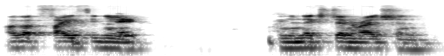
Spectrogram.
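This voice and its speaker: A man's voice: lowish voice, little pitch movement, normal speed, sharp tone, slight background noise. A man hosting a casual game show, chatting along in self-deprecating host patter. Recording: roomy echo, music underneath.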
